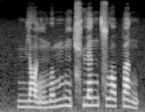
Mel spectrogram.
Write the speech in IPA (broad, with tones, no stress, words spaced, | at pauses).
mjɑ̰˨˩ŋmo˦ʊ̯ mʊ˥˩ŋt͡ɕʰɥɛ˥nt͡swɔ˥˧pa˥˩n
